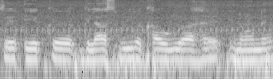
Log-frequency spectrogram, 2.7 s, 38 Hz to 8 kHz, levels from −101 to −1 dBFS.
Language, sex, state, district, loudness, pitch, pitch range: Hindi, male, Uttar Pradesh, Budaun, -15 LUFS, 145 Hz, 140-150 Hz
